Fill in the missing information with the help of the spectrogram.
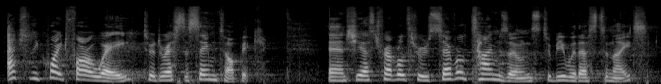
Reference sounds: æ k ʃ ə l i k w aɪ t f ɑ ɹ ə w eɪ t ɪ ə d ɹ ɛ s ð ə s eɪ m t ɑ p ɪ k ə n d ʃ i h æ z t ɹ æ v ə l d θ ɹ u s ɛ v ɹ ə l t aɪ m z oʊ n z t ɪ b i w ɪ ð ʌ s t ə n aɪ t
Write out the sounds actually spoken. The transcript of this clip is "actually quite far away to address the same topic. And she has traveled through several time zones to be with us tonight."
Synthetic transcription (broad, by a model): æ k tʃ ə l i k w aɪ t f ɑ ɹ ə w eɪ t ɪ ə d ɹ ɛ s ð ə s eɪ m t ɑ p ɪ k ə n ʃ i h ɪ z t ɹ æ v l d θ ɹ u s ɛ v ɹ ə l t aɪ m z oʊ n z t ɪ b i w ɪ ð ʌ s t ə n aɪ t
